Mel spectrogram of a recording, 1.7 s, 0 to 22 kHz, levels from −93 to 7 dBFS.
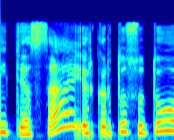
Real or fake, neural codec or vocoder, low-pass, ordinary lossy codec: real; none; 10.8 kHz; Opus, 64 kbps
